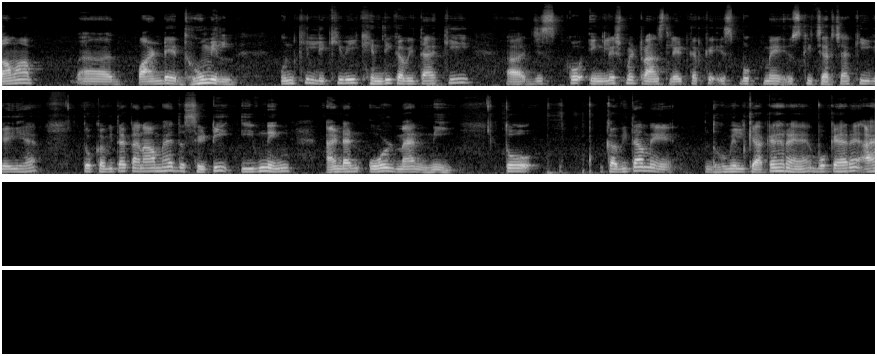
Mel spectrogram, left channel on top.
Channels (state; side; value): silent; right; digital silence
